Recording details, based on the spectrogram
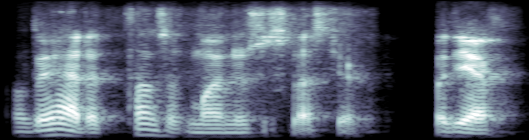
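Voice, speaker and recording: A young man from Finland with a Finnish accent, chatting on a live stream and talking haltingly with many restarts and fillers. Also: low voice, highs cut off. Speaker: livestreaming startup developer. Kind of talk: casual live stream chat.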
